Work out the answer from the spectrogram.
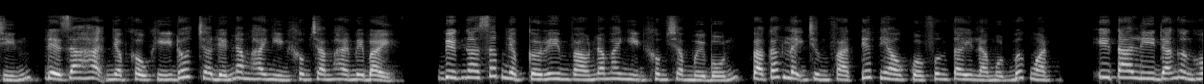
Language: Vietnamese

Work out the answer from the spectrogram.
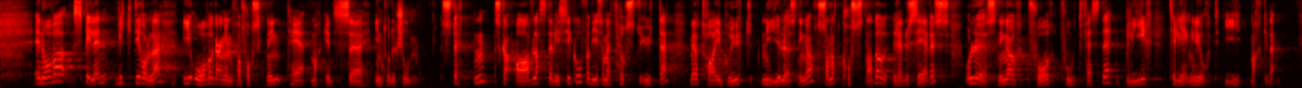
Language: Norwegian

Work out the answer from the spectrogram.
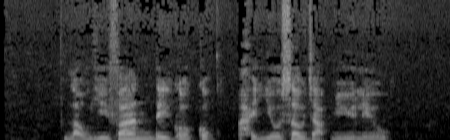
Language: Cantonese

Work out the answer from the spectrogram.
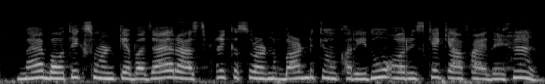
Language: Hindi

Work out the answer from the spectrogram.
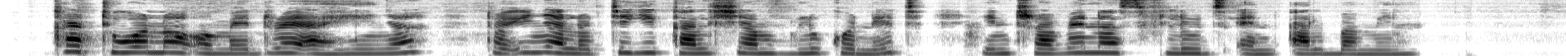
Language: Luo (Kenya and Tanzania)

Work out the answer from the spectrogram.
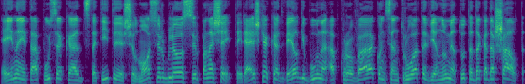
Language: Lithuanian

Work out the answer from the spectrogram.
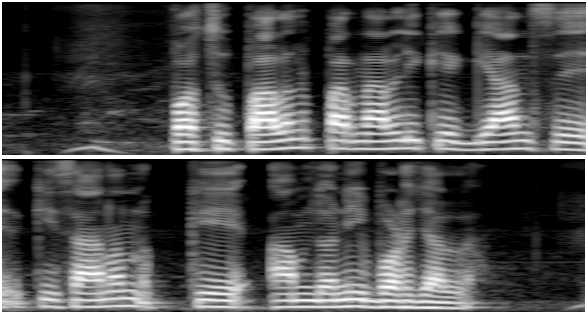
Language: Bhojpuri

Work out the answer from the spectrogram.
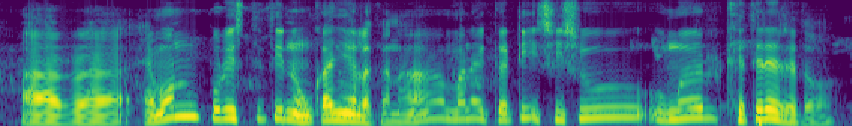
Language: Santali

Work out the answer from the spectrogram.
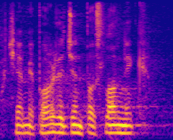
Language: Croatian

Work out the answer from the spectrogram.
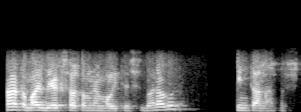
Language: Gujarati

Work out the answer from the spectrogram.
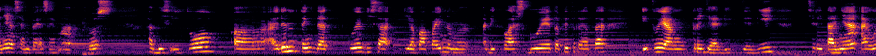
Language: Indonesian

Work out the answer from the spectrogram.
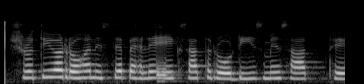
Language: Hindi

